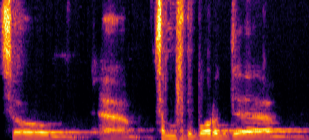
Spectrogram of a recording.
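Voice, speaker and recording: Here a man speaks at a medium pitch in a dark, mellow tone that is somewhat breathy. His intonation is monotone and flat. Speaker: government security official. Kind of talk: panel discussion answer. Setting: stage with audience. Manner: halting with many fillers.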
